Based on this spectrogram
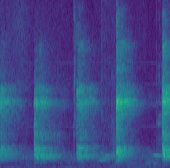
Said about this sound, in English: Damn, we should have a little bell, like ding.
